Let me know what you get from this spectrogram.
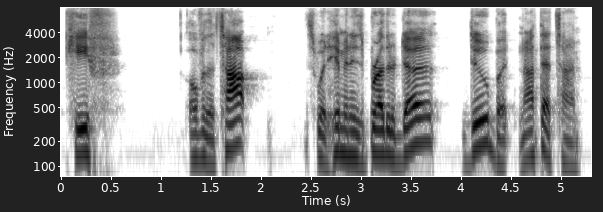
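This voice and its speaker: American man, bright-voiced casual basketball commentator. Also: mid-range voice, expressive, unhurried, no echo, clean studio sound. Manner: informal, conversational, opinionated. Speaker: play-by-play host of a fan stream. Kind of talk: basketball play-by-play mixed with casual fan chat.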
